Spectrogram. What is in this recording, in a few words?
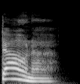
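"downer", British English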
